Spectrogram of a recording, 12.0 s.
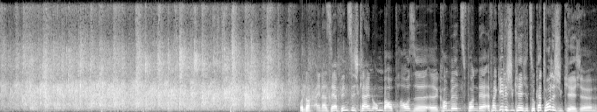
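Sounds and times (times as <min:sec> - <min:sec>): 
audience applause: 0:00.0 - 0:07.2
speech: 0:06.0 - 0:11.9.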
